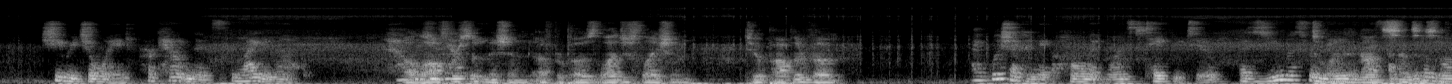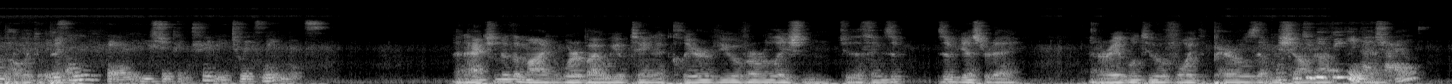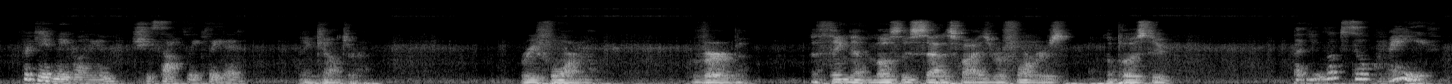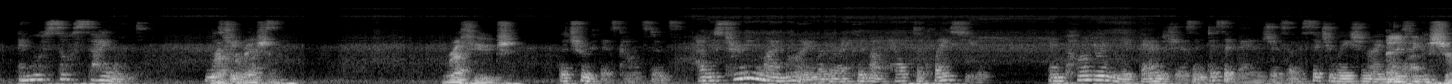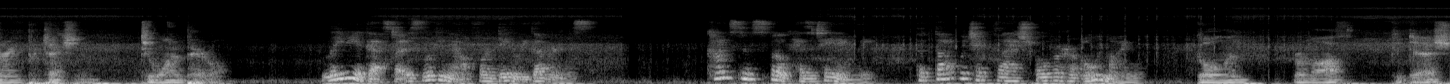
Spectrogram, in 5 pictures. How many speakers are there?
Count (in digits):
2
